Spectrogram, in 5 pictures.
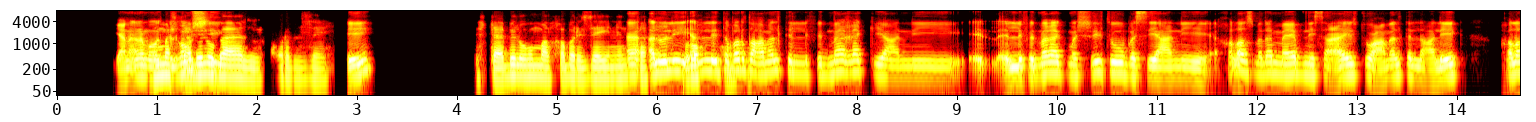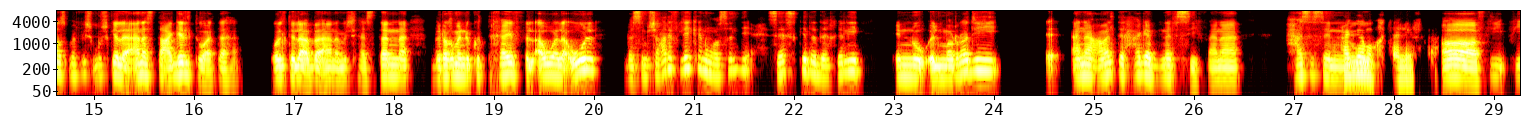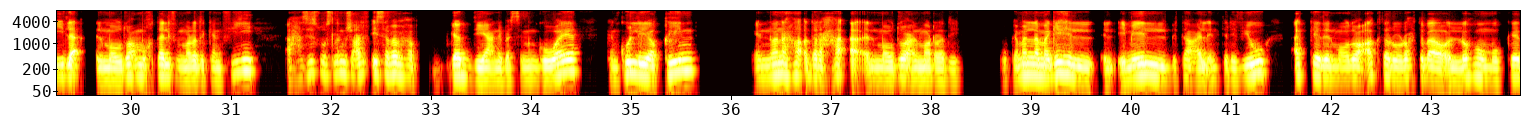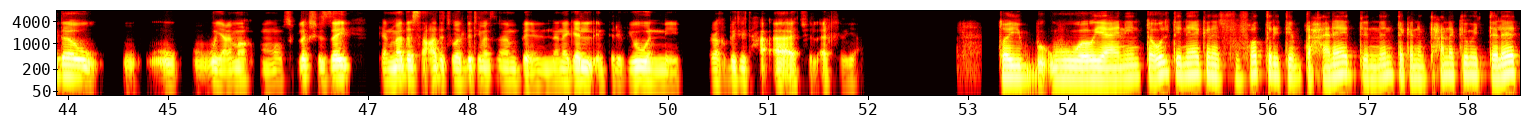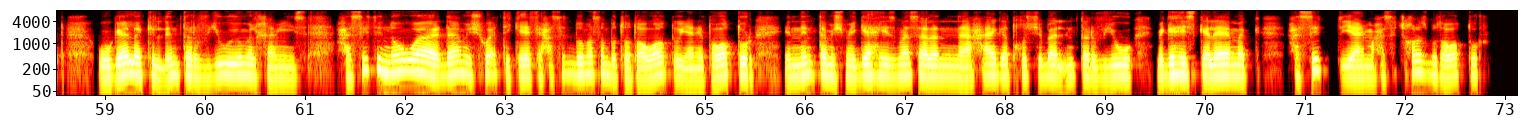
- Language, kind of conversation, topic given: Arabic, podcast, قرار غيّر مسار حياتك
- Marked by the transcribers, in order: unintelligible speech; in English: "الEmail"; in English: "الinterview"; in English: "الinterview"; in English: "الinterview"; in English: "الinterview"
